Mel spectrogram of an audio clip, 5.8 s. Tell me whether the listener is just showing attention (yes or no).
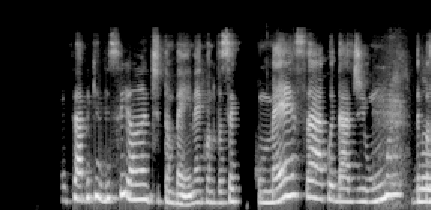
no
